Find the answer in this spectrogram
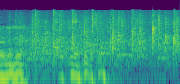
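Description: Audience clapping, beginning a moment in as a man's amplified speech stops, with faint voices mixed in.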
